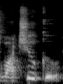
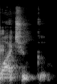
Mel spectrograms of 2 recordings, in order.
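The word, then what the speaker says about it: Nwachukwu: And she's like, okay, it's wild like a baby, chew like a train, coo like a bird. And That's I was awesome. like, you're amazing. Yeah. Wachuku.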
